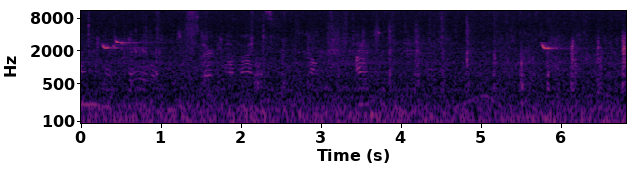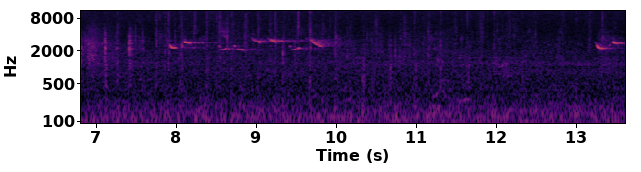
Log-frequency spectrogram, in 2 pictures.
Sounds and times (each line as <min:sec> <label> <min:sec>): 0:00.0 People walking 0:13.6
